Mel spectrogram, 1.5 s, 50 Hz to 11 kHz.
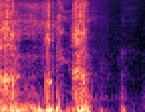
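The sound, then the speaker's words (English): A person imitates the snoring of an 8-month-old pit bull puppy with three loud, rough snorting grunts in quick succession, followed by a few softer, quieter snuffles trailing off. “other two dogs don't snore. I mean, every once in a while, but they're not like”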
